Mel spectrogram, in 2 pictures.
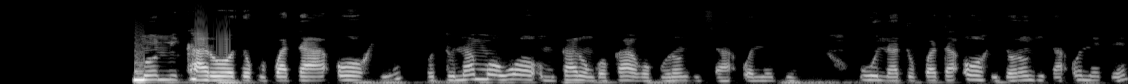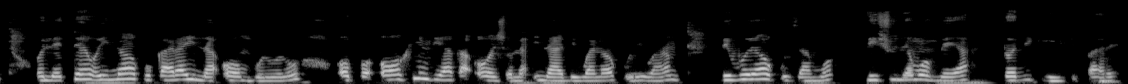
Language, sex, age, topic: Oshiwambo, female, 25-35, agriculture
